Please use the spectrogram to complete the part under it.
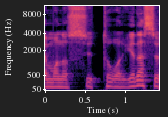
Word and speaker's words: monocytogenes: Ja, monocytogenes brukar jag ofta säga. – Det ligger i vardagssnack. – Men jag, de som förstår sig på brukar nog säga någonting annat skulle jag säga. Monocytogenes snarare. – Monocytogenes. – Med lite betoning där i mitten.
